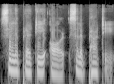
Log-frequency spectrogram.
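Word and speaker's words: celebrity: সেলিব্রিটি অর সেলিব্রিটি, এইটাই হচ্ছে উচ্চারণ।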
